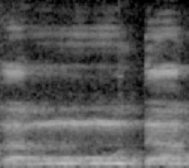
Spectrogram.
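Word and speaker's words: ثَمُودَا: Setelah huruf dal ada alif, di atasnya ada tanda sifir, kita anggap tidak ada. Bacanya ala inna samuda kafaru rabbahum. Nah begitu ya, samuda. Alifnya dianggap tidak ada.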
